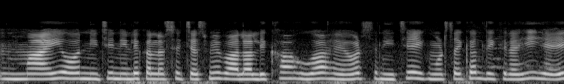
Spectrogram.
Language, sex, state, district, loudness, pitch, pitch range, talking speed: Hindi, female, Maharashtra, Mumbai Suburban, -17 LUFS, 255 Hz, 245-265 Hz, 235 wpm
